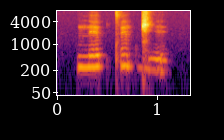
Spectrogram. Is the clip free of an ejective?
no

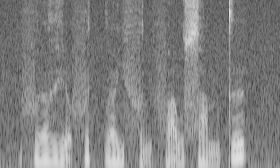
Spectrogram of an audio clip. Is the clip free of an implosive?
yes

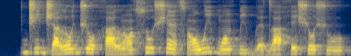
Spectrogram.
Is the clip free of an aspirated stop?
yes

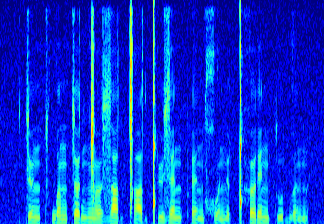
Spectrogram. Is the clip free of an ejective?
no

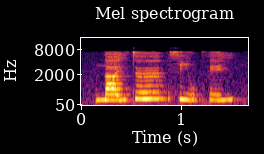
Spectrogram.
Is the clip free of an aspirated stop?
no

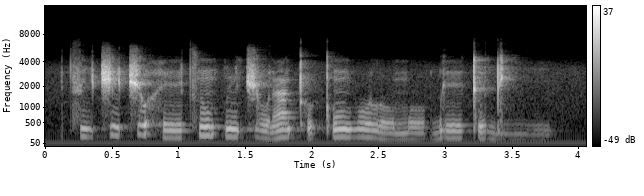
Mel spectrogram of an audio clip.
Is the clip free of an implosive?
yes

